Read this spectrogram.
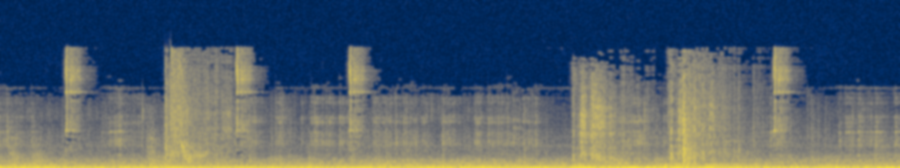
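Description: Short electronic blips sound as menu items are highlighted.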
